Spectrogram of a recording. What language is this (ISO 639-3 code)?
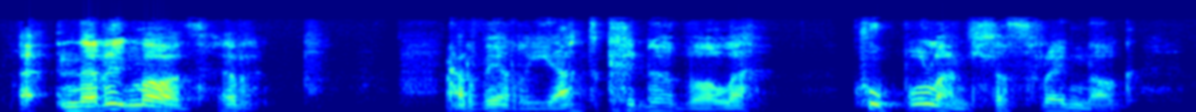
cym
